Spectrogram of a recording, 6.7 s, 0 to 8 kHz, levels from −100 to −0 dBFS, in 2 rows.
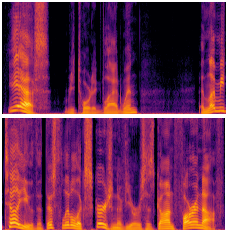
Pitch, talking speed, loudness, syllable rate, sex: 140 Hz, 160 wpm, -20 LUFS, 4.6 syllables/s, male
